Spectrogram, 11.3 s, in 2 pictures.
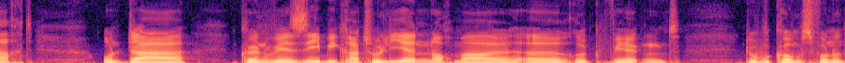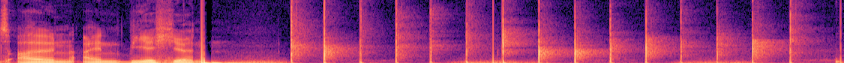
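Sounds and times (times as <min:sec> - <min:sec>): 
speech: 0:00.0 - 0:07.1
hand claps: 0:07.6 - 0:11.2.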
